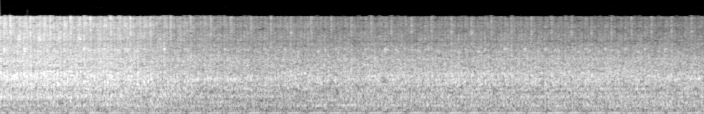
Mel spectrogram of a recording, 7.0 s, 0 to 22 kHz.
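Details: Volvo FH13 truck diesel at idle with regular deep knock about three to four per second under the clatter; engine reportedly blew up en route, white smoke and coolant traces suspected; connecting rod knock.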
